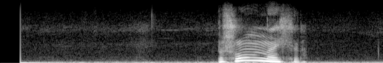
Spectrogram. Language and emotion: Russian, angry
